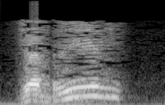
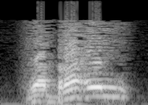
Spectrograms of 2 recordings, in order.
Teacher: بالهمز وفتح الجيم والراء · Shown in: second take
